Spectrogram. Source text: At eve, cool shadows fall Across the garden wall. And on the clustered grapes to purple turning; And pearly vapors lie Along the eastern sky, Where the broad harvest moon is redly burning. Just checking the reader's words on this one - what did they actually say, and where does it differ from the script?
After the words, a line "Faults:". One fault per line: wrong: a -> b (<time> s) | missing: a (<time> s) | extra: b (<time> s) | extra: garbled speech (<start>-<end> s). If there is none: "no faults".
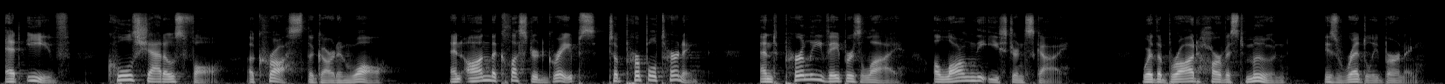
At eve, cool shadows fall Across the garden wall. And on the clustered grapes to purple turning; And pearly vapors lie Along the eastern sky, Where the broad harvest moon is redly burning.
Faults:
no faults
